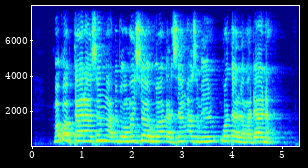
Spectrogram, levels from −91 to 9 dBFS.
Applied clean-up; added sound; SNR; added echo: none; none; none; reverberation time 0.8 s.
